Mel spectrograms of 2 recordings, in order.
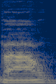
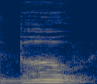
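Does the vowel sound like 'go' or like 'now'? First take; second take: now; go. First: The vowel sounds like the one in 'now'. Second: The vowel sounds like the one in 'go'. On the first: The speaker calls it right. "but it's Golden Bough" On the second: The speaker calls it wrong. "some people have the tendency to pronounce it as bow"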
